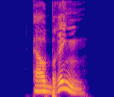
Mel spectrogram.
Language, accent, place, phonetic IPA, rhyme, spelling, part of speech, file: German, Germany, Berlin, [ɛɐ̯ˈbʁɪŋ], -ɪŋ, erbring, verb, De-erbring.ogg
- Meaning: singular imperative of erbringen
